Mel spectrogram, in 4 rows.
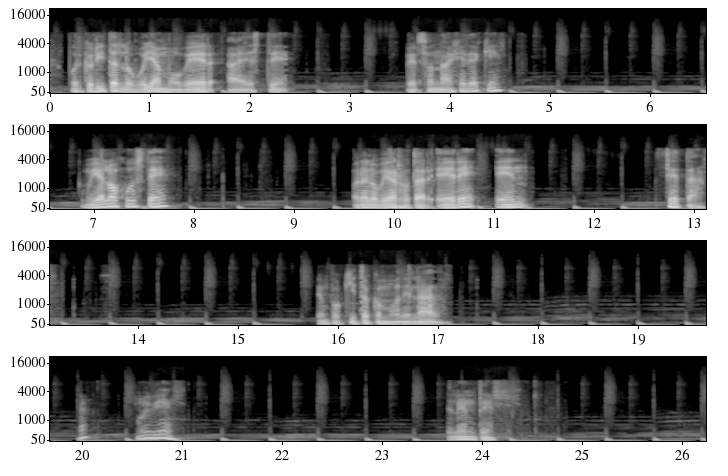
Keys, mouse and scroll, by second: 0.3 a, 0.8 a, 0.9 a, 3.9 b, 8.5 g, 9.2 Escape, 10.3 r, 10.9 z, 19.0 click, 19.5 a, 19.7 a, 20.1-22.5 middle drag, 23.4 ctrl+s, 23.6 middle click, 24.5 KP_0.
